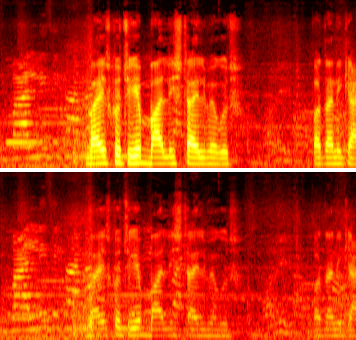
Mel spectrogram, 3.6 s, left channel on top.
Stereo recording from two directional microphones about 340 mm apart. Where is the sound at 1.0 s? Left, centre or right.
Centre.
